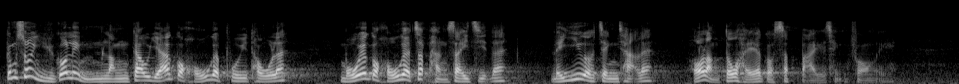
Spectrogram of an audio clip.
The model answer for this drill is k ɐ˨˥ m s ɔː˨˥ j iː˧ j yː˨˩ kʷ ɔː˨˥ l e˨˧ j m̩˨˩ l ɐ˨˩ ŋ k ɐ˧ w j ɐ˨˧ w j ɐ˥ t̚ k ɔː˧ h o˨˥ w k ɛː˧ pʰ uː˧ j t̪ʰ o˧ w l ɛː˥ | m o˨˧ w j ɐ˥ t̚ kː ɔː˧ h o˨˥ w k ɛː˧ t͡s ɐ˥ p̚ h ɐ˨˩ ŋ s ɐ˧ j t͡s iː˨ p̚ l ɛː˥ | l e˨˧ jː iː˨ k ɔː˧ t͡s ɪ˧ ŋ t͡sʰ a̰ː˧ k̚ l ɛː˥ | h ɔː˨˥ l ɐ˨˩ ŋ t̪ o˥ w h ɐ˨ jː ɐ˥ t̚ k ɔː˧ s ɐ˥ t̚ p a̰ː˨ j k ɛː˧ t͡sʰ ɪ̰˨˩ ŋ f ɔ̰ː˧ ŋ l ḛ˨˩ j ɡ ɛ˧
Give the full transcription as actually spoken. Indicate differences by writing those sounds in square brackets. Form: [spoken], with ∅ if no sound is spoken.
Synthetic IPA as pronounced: k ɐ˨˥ m s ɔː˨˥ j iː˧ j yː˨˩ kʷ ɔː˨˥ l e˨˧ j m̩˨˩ l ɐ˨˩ ŋ k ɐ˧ w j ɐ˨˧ w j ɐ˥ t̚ k ɔː˧ h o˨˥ w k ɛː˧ pʰ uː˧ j t̪ʰ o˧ w l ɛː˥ | m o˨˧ w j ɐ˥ t̚ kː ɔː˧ h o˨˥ w k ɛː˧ t͡s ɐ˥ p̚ h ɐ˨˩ ŋ s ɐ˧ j t͡s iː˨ [t̚] l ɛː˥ | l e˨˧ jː [iː˥] k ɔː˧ t͡s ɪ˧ ŋ t͡sʰ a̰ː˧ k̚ l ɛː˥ | h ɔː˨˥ l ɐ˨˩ ŋ t̪ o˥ w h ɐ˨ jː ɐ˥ t̚ k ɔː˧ s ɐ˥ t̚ p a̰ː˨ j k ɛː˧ t͡sʰ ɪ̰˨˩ ŋ f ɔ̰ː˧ ŋ l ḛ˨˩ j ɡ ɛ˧

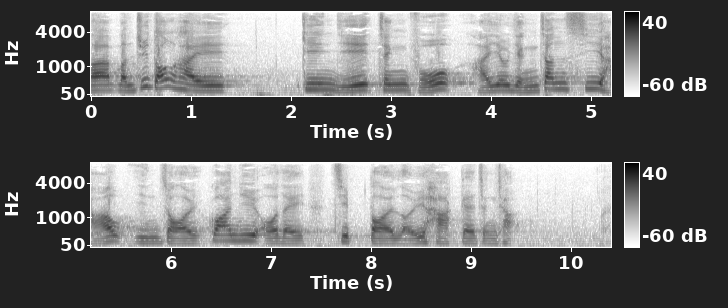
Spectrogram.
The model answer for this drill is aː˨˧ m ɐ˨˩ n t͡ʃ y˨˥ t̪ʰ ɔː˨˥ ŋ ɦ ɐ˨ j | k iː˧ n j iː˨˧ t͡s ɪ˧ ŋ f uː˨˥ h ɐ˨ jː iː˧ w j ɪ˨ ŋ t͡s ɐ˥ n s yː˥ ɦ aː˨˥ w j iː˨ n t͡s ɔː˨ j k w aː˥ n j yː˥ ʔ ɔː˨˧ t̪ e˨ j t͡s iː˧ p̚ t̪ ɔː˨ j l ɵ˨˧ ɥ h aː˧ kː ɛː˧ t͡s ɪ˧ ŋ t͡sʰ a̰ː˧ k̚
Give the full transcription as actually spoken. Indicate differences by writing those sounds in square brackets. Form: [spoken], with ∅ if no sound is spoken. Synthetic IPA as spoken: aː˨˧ m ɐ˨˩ n t͡ʃ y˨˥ [t̪] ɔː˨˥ ŋ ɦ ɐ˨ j | k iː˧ n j iː˨˧ t͡s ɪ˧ ŋ f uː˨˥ h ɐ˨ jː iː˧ w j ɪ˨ ŋ t͡s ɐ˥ n s [iː˥] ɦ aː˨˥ w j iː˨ n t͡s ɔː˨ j k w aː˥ n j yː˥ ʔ ɔː˨˧ t̪ e˨ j t͡s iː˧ p̚ t̪ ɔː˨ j l ɵ˨˧ ɥ h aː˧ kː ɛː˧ t͡s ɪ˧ ŋ t͡sʰ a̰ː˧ k̚

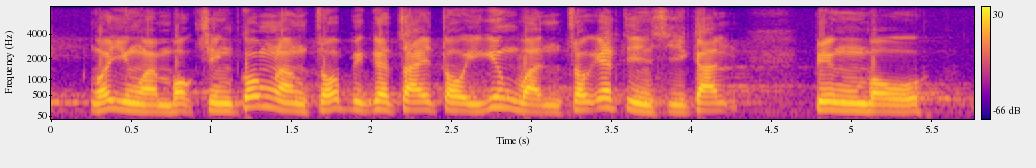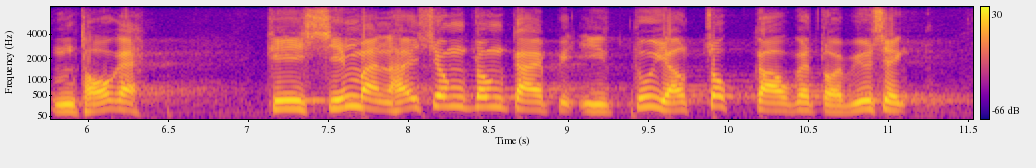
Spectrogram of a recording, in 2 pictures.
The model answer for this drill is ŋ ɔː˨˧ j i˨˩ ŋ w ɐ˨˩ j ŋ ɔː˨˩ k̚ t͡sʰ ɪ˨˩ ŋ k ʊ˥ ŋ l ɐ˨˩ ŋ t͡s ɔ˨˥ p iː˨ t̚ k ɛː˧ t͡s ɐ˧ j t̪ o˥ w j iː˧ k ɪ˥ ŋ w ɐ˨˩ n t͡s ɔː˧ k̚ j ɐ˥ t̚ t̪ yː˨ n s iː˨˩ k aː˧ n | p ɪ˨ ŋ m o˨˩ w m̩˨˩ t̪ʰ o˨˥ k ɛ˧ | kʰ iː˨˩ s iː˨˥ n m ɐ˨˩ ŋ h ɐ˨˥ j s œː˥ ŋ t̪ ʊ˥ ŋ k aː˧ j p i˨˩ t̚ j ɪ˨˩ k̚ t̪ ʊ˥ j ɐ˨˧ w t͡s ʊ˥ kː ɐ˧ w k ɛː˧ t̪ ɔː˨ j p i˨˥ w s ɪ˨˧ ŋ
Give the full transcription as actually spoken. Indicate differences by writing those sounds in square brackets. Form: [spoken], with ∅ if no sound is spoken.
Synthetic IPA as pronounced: ŋ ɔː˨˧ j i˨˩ ŋ w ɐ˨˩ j [m] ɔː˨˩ k̚ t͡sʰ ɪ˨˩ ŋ k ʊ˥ ŋ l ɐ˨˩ ŋ t͡s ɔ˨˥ p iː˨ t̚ k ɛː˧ t͡s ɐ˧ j t̪ [o˨] w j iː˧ k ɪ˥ ŋ w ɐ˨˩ n t͡s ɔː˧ k̚ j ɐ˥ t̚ t̪ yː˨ n s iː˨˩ k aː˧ n | p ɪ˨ ŋ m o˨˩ w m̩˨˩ t̪ʰ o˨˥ k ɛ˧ | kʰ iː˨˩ s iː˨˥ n m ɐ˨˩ [n] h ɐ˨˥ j s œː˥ ŋ t̪ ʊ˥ ŋ k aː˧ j p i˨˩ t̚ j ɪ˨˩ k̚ t̪ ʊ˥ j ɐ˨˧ w t͡s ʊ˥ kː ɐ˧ w k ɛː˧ t̪ ɔː˨ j p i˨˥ w s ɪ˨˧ ŋ

